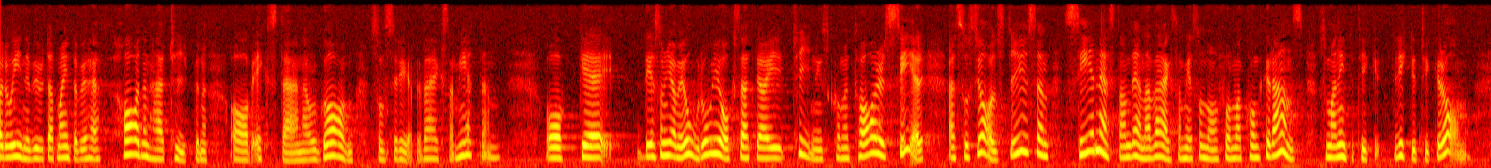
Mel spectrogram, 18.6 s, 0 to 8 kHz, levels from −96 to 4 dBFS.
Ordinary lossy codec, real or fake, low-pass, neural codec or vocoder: MP3, 48 kbps; real; 7.2 kHz; none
